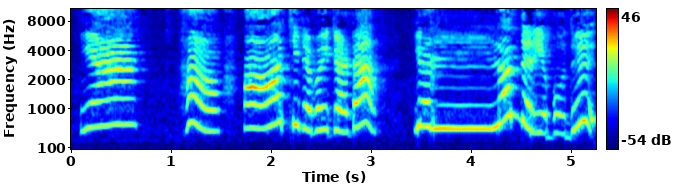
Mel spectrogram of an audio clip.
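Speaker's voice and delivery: put-on high, childlike chatter of a curious little kid; little kid asking about the baby; child voice. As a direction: play a small child pestering the family.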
